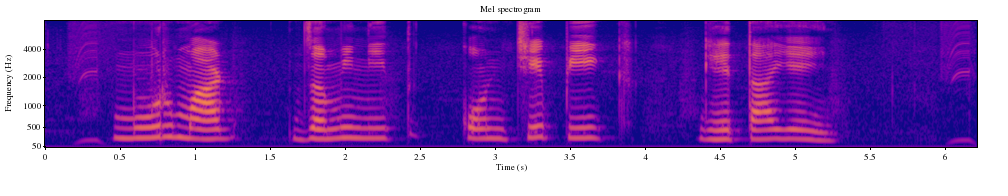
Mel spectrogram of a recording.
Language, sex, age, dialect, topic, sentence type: Marathi, female, 25-30, Varhadi, agriculture, question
